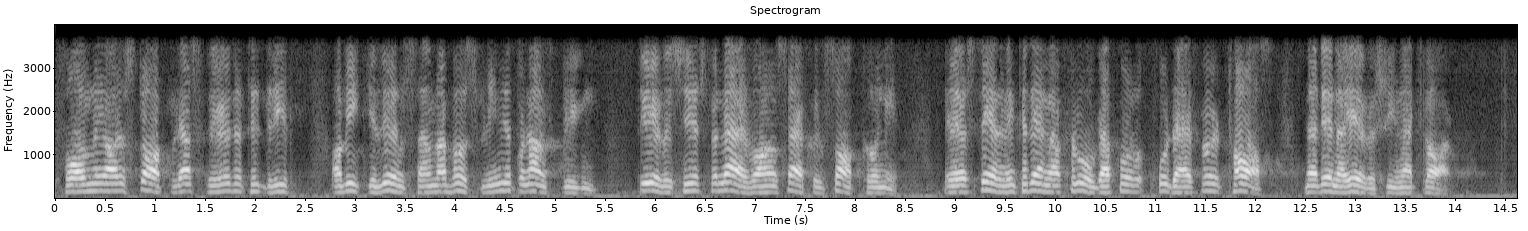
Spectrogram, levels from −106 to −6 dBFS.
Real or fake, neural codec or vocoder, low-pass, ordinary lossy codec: fake; codec, 16 kHz, 2 kbps, FreqCodec, smaller model; 3.6 kHz; none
